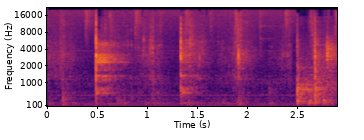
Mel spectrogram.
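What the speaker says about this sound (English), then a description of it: "And give those a stir as well." Potatoes seasoned with garlic and onion powder stirred in a bowl: three distinct scraping, clattering strokes against the bowl with quieter gaps between, close by and without voices.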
